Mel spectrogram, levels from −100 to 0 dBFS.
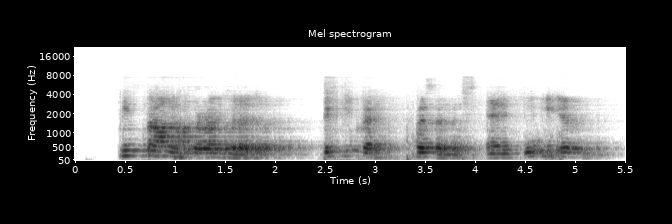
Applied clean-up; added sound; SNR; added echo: neural mask model DeepFilterNet 3.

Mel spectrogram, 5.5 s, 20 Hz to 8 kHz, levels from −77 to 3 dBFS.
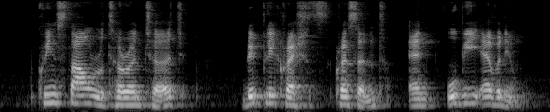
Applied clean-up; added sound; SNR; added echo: none; none; none; none.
